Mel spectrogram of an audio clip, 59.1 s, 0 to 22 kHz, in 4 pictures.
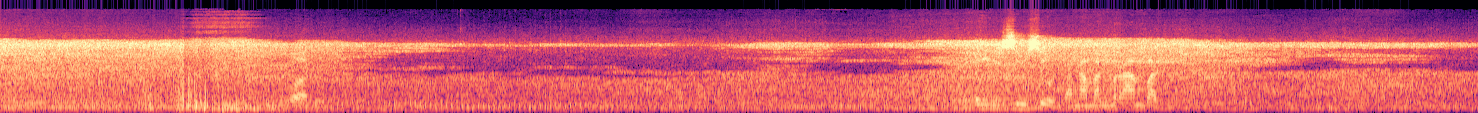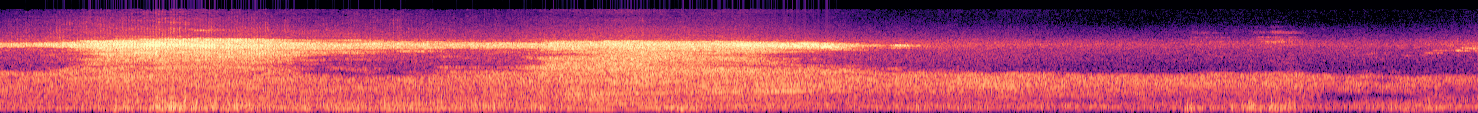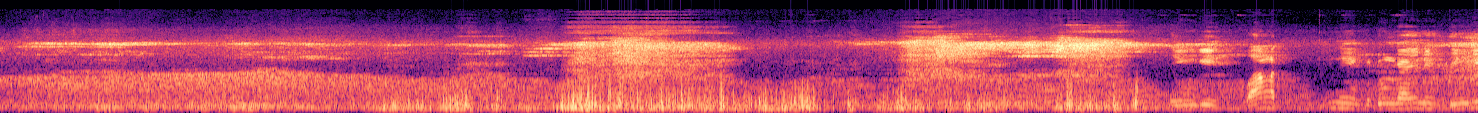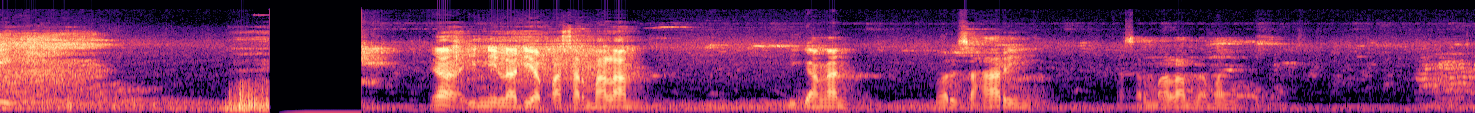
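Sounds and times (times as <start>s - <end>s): busy street traffic: 0.0s - 47.1s, 48.0s - 59.0s.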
